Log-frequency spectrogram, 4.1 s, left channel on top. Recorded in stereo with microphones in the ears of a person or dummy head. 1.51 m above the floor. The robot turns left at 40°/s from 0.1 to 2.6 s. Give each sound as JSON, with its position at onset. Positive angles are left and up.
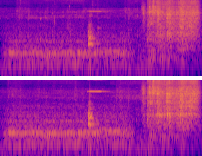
{"t": 1.8, "sound": "crumpling", "side_deg": 15, "distance_m": 2.0}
